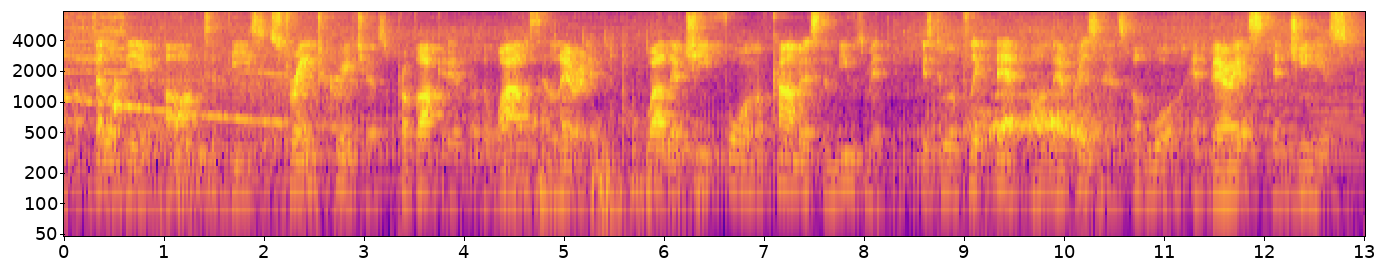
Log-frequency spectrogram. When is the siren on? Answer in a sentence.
The siren can be heard from 0.0 to 3.0 s.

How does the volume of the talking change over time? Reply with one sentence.
The loudness of the talking stays about the same.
